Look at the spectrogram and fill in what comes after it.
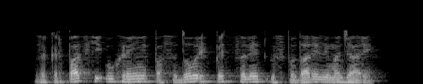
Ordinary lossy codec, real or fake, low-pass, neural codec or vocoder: AAC, 16 kbps; real; 7.2 kHz; none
